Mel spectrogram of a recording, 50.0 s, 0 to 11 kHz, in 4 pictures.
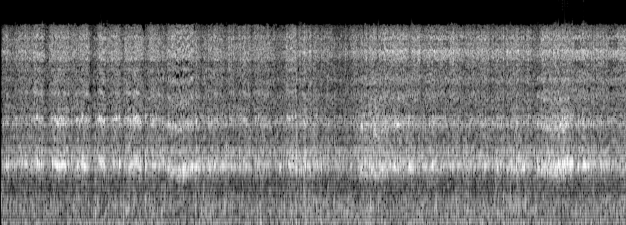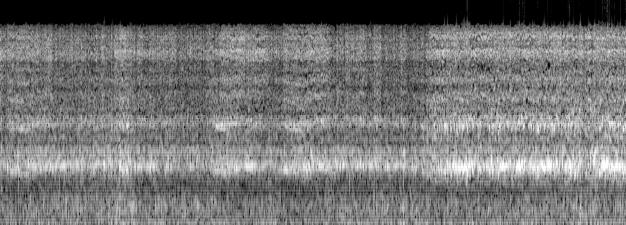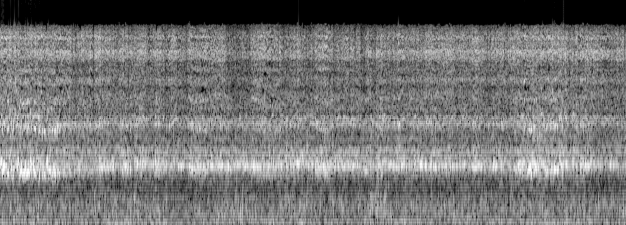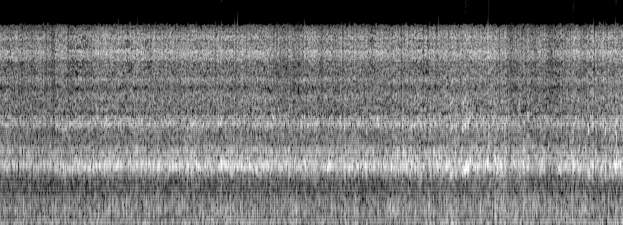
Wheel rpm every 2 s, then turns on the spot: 230, 230, 230, 230, 230, 230, 230, 230, 230, 220, 220, 200, 190, 210, 230, 220, 230, 230, 230, 230, 240, 230, 230, 230, 230.
none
